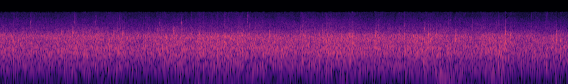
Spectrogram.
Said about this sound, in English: Another round of applause, ladies and gentlemen.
